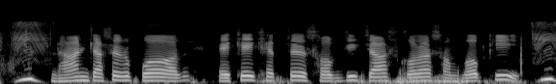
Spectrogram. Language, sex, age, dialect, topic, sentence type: Bengali, male, 18-24, Jharkhandi, agriculture, question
